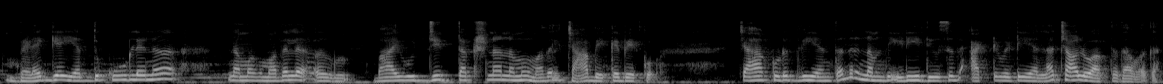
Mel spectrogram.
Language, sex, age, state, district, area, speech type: Kannada, female, 60+, Karnataka, Dharwad, rural, spontaneous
